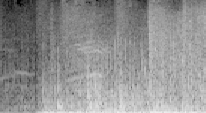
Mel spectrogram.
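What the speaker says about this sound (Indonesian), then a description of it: "sebelum menara itu runtuh" A huge collapsing tower in an action film erupts into a sustained deep boom and roaring crash that swells suddenly after a quiet start and keeps rumbling loud and dense with debris-like crackle.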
